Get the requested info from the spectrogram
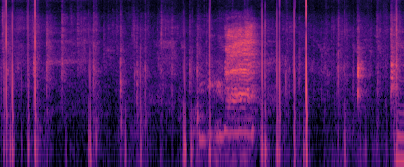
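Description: A goat bleats once, a wavering call about three seconds in, with scattered sharp clicks and taps around it.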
